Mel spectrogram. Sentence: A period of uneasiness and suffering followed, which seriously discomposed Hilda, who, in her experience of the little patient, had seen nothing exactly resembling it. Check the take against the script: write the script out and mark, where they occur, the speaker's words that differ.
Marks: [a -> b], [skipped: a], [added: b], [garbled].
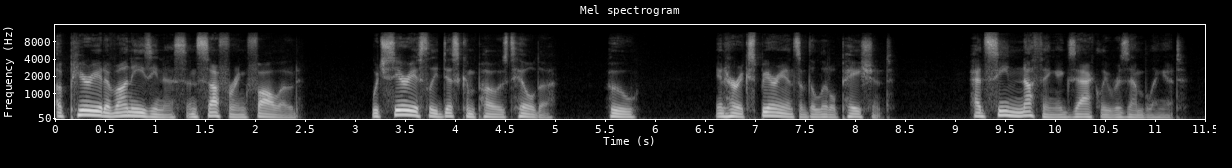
A period of uneasiness and suffering followed, which seriously discomposed Hilda, who, in her experience of the little patient, had seen nothing exactly resembling it.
